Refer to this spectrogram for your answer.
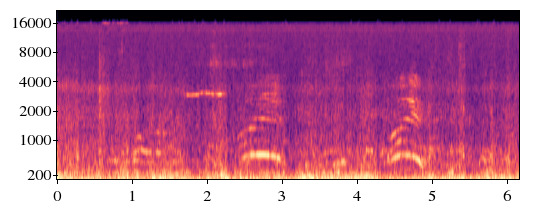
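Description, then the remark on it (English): Dense street noise in Kibera: a constant low rumble of engines, passing vehicles and crowded matatus, rising whining tones of motorbikes revving as they weave between cars, and bicyclists in the traffic, with indistinct voices of crowds walking along the roadsides mixed into the busy background. “Hordes of people walking up and down on the sides of the roads, cramming into already full Matatus. People on motorbikes whizzing in between cars.”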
